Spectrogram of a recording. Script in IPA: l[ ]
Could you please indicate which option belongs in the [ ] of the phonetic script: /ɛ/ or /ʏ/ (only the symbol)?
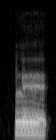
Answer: ʏ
